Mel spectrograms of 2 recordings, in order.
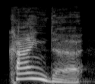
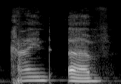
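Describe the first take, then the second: First: The words blend into one reduced word. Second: Both words are pronounced fully and separately.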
